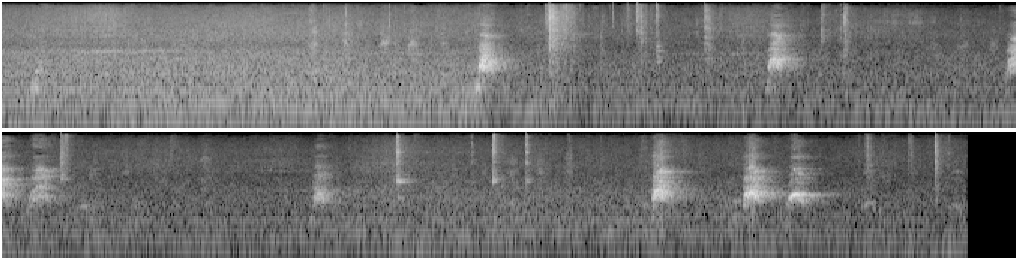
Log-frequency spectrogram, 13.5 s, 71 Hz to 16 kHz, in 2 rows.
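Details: Female Chow Chow puppy born 28 February 2014, nearly three months old: short, high yips and small barks scattered through the recording, some in quick pairs, over a steady hiss with faint clicks and knocks.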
